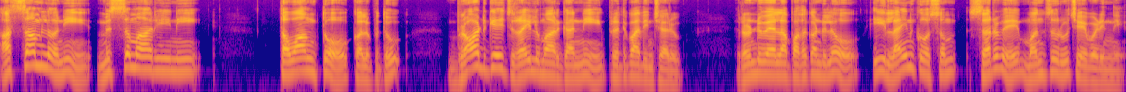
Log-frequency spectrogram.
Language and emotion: Telugu, neutral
